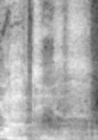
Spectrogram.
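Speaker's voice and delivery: a low, soft disappointed groan of Jesus; letdown groan. Retold or imitated. Host recalling a letdown show, low and soft groan. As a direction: sink into disappointment on it. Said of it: "I was like".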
